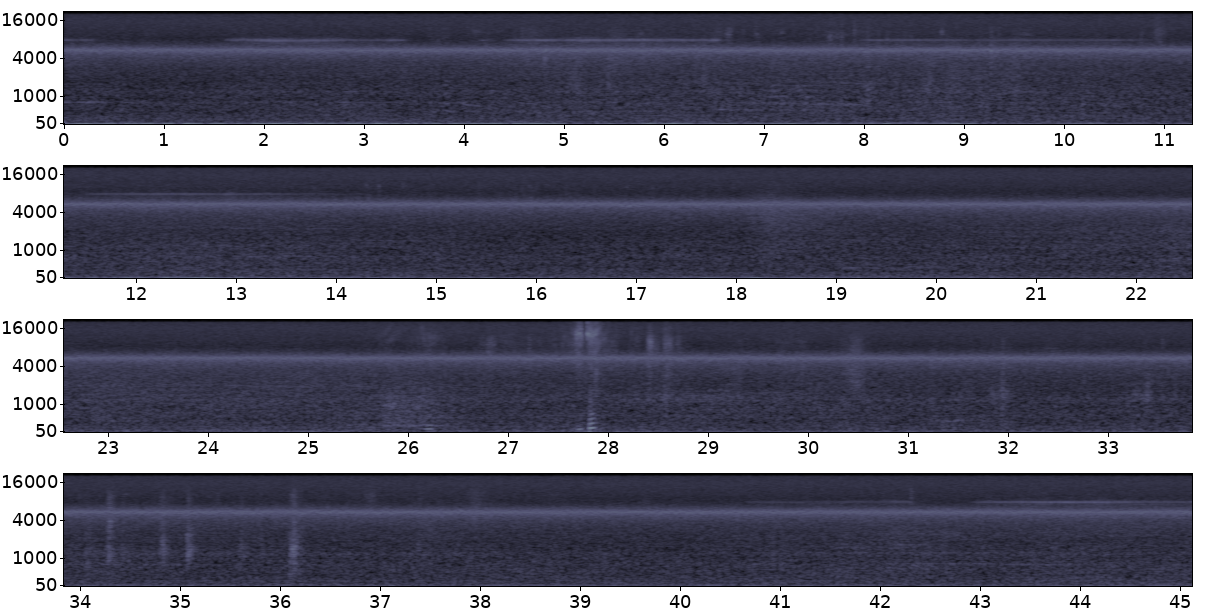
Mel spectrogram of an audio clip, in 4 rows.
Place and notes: Ascolto il tuo cuore, città, I listen to your heart, city. Several chapters **SCROLL DOWN FOR ALL RECORDINGS** - Windy afternoon on terrace in the time of COVID19: soundscape.
"Windy afternoon on terrace in the time of COVID19": soundscape.
Chapter CLIII of Ascolto il tuo cuore, città. I listen to your heart, city
Thursday January 14th 2021. Fixed position on an internal terrace at San Salvario district Turin, more then nine weeks of new restrictive disposition due to the epidemic of COVID19.
Start at 01:40 p.m. end at 02:03 p.m. duration of recording 33’05”
Piemonte, Italia, 14 January 2021, ~14:00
